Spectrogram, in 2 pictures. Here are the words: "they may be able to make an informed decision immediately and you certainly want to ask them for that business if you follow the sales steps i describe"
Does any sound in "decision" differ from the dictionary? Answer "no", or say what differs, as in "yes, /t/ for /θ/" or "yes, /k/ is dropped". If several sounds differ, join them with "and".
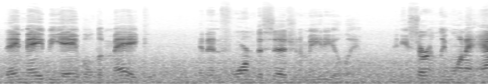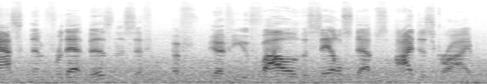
no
